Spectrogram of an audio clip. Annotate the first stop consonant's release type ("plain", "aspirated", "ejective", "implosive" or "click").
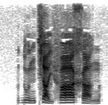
implosive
